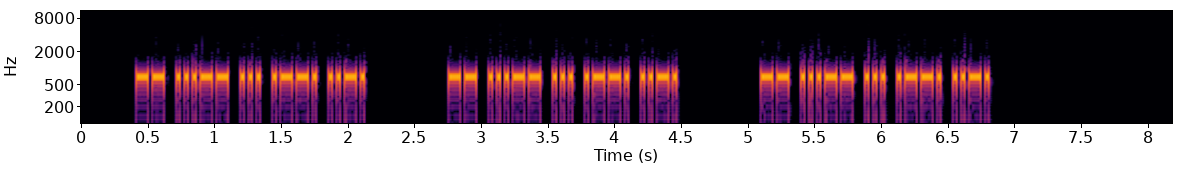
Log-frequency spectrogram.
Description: Morse code, heard as a keyed tone, about 40 wpm, 700 Hz. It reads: M3SPF M3SPF M3SPF
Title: DXCC-100 Call Signs - 5 Characters - Repeated 3x - 40wpm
